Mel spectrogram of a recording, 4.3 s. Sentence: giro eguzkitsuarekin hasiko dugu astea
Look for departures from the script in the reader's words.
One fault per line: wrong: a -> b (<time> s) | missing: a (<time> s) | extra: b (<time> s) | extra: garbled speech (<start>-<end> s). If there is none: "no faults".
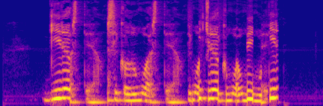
wrong: eguzkitsuarekin -> astea (1.0 s)
extra: garbled speech (2.5-3.7 s)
